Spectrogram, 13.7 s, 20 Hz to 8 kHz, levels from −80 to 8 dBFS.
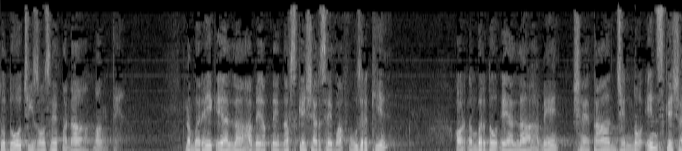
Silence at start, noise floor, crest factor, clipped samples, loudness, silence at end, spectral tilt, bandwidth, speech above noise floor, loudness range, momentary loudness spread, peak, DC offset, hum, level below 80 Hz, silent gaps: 0 s; -45 dBFS; 18 dB; under 0.1%; -18 LUFS; 0 s; -6 dB/octave; 8 kHz; 29 dB; 3 LU; 8 LU; 0 dBFS; under 0.1%; none; -44 dBFS; none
